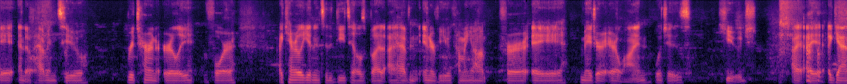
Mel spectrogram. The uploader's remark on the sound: This episode was taped from Delta’s SkyClub at Detroit so enjoy (or excuse) the background noise!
